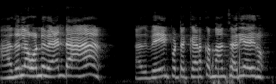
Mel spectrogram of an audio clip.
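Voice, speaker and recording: A woman with a Tirunelveli Tamil accent, speaking in a very high, bright voice. She chatters fast and schemes through a village comedy sketch. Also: fairly even intonation.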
